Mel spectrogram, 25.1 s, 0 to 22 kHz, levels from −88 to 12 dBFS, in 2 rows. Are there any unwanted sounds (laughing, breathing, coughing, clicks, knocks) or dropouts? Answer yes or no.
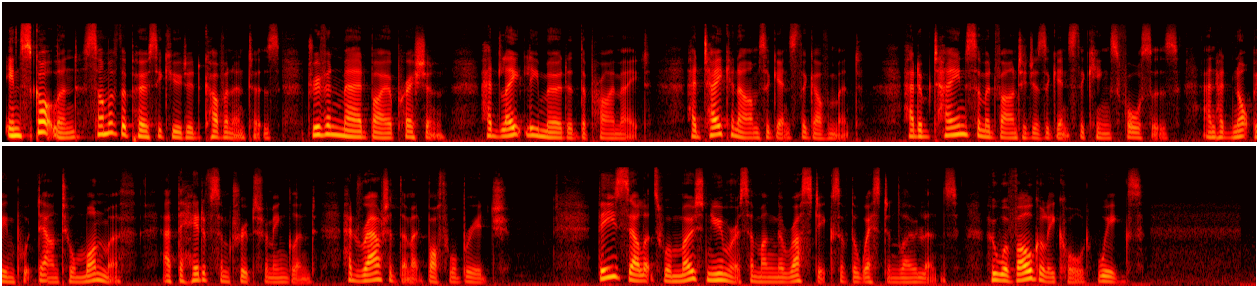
no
